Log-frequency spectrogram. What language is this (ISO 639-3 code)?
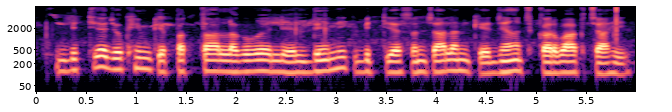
mai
